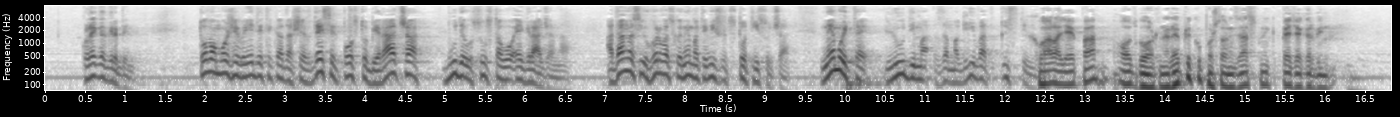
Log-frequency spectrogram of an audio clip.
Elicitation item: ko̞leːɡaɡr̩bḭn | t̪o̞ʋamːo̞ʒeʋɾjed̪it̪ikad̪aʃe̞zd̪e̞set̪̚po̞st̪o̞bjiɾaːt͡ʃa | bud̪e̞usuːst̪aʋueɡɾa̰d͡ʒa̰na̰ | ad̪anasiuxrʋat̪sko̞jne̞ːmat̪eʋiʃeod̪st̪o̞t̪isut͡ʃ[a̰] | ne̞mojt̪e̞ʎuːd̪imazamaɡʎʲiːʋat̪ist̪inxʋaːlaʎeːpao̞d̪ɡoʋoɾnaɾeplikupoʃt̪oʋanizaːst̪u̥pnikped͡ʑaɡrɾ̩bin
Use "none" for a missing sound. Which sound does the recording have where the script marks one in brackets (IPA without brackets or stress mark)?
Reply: a̰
